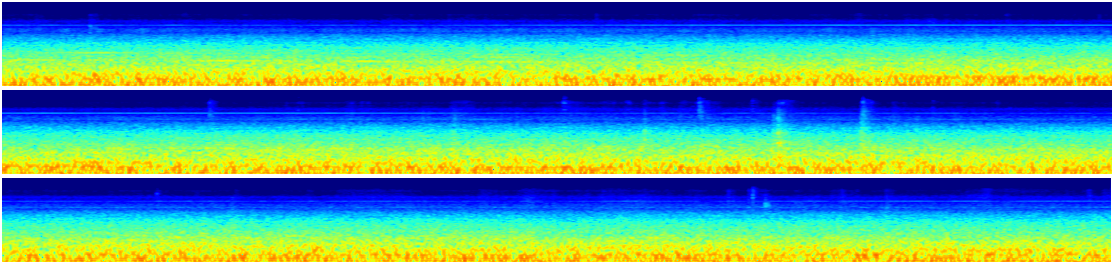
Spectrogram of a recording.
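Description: Tohoku Shinkansen train running, heard inside the passenger cabin: a steady low rumble and rush of running noise, with a faint high whine and a few light ticks about halfway through.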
